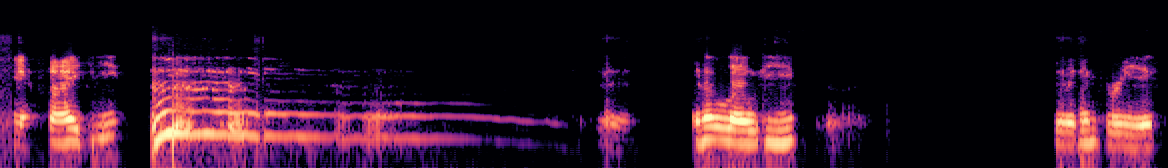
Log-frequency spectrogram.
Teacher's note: the patient's voice is very breathy and hoarse and there's a lot of air escape and floppiness of the vocal cord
